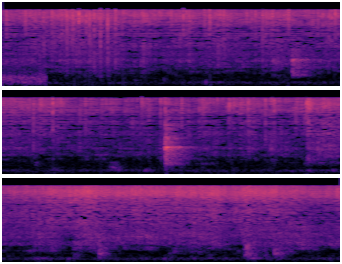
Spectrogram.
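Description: Masala paste with green peas sizzling in a nonstick kadai as a steady hiss, with a few faint scrapes of a silicone spatula as the peas are stirred in.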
